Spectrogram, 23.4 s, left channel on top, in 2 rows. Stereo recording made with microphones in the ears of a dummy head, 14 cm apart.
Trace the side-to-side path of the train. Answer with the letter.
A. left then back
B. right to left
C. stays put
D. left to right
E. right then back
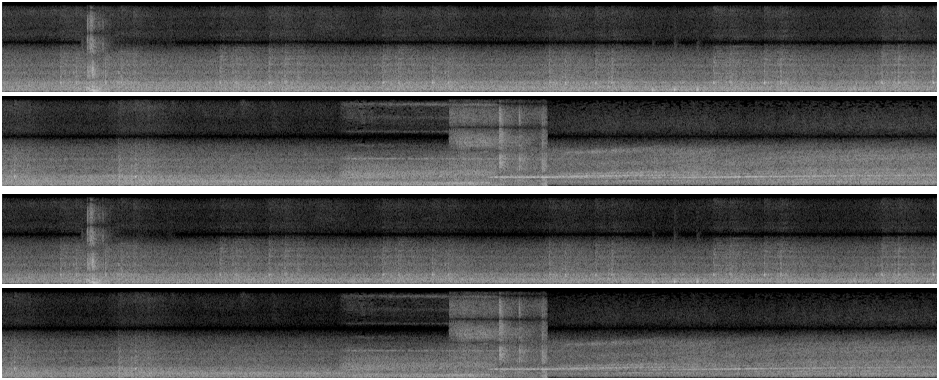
C.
